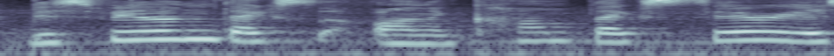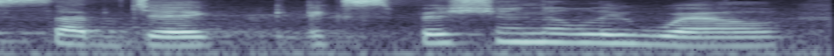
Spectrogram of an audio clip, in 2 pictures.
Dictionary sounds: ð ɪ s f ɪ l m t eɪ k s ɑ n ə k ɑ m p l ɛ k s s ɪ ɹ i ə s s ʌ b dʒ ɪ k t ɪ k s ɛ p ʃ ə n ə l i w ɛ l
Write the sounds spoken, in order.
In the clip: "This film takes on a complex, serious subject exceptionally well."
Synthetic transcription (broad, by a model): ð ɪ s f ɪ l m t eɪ k s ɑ n ə k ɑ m p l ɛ k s s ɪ ɹ i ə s s ʌ b dʒ ɪ k t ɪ k s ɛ ʃ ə n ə l i w ɛ l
